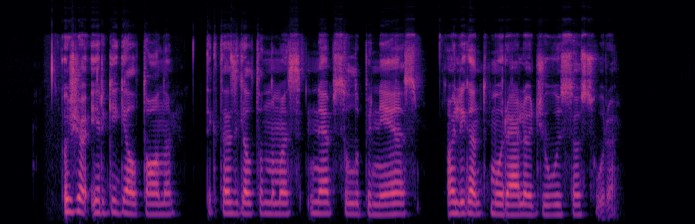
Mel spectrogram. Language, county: Lithuanian, Vilnius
